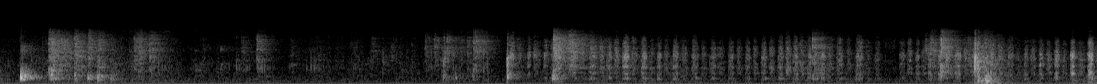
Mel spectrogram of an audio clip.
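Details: Lilly, a female Border Collie up for adoption after being signed over by her owners, panting in quick breathy huffs that come in bursts and pauses, with light scratching and soft handling noises in between.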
